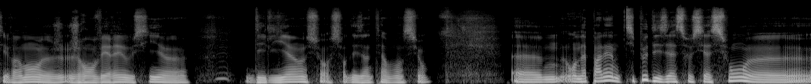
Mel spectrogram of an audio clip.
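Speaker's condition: No condition

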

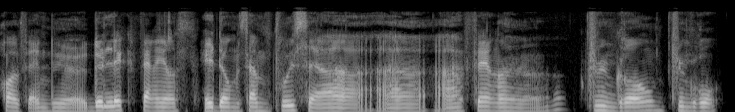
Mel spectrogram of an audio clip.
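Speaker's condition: Dystonia; congenital

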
